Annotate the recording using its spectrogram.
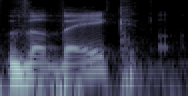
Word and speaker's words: Vivek: And they were told, Vivek like cake. – And so, nobody except them, and I've a few times when I venture out there on that limb, nobody pronounces it like that. Okay. Everybody says Vivek.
